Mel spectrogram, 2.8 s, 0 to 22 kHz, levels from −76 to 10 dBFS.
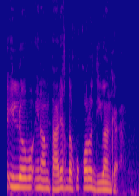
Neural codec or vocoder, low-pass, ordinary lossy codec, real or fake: none; none; none; real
